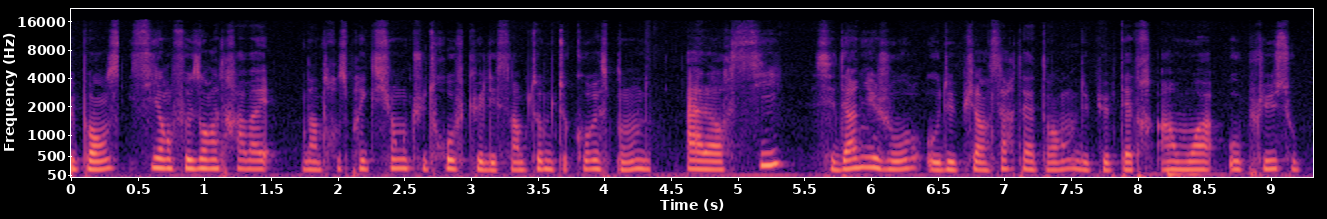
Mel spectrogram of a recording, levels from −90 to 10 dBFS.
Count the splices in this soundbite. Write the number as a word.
zero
